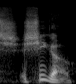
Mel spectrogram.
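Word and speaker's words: Shego: It's Shigo.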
